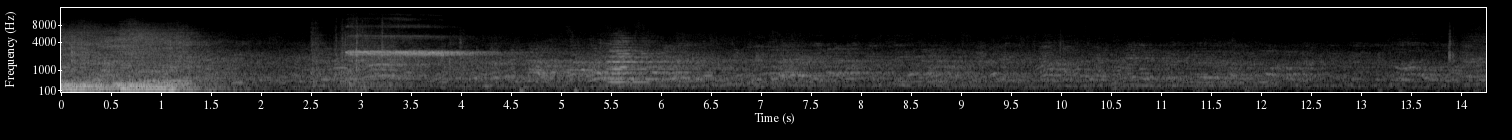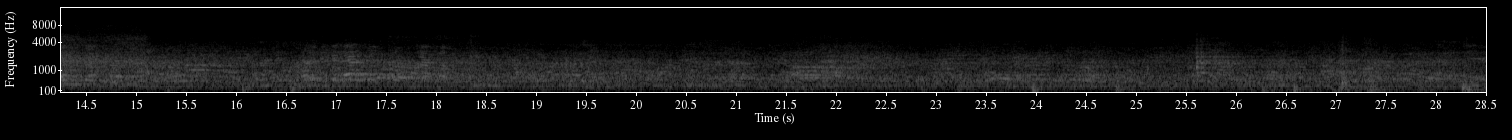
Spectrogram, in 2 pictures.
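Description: A crowd murmurs and chatters in an echoing rink.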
